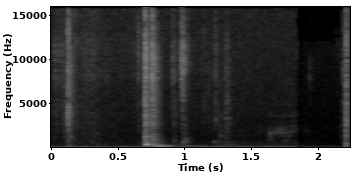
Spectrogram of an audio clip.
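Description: Faint handling noise and a few light clicks as a baritone saxophone is raised to the mouth, with a short low tone just under a second in. The sound cuts off abruptly to silence near the end.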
